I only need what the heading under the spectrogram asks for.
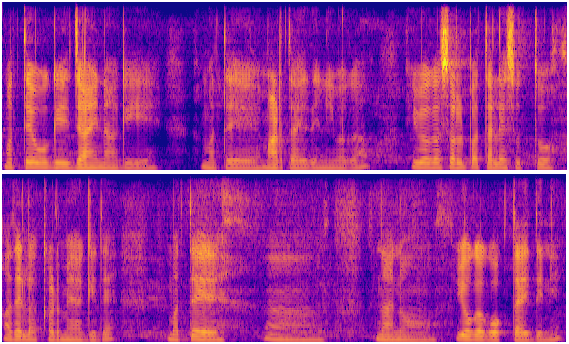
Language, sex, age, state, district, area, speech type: Kannada, female, 30-45, Karnataka, Bangalore Rural, rural, spontaneous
